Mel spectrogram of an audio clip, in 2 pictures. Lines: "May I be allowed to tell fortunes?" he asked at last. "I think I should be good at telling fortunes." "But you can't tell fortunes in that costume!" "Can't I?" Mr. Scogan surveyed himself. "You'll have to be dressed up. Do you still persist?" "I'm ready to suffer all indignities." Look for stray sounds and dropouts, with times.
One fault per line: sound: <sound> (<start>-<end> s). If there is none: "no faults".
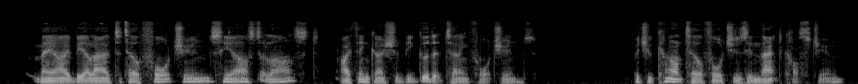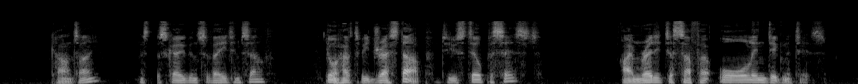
sound: dropout (10.1-10.2 s)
